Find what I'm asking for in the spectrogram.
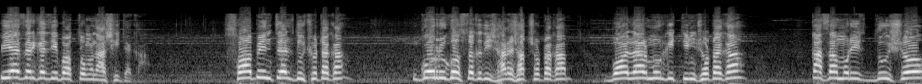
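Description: This man's voice sits at an extremely high pitch. It varies in an ordinary way. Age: 70s. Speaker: freedom fighter veteran and rickshaw puller. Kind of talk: street interview complaint. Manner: animated.

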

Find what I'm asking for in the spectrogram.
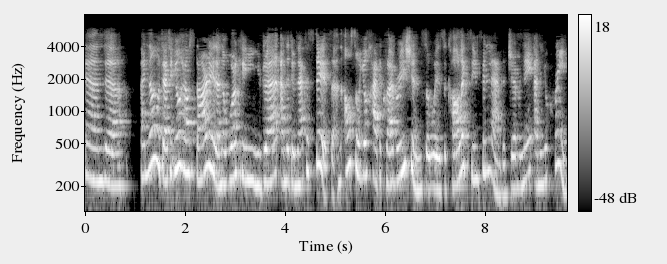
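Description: Against a quiet background with audible room echo, the speaker talks with a Mandarin accent. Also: moderate pace. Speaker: interview host. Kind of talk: scripted narration and interview. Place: studio.

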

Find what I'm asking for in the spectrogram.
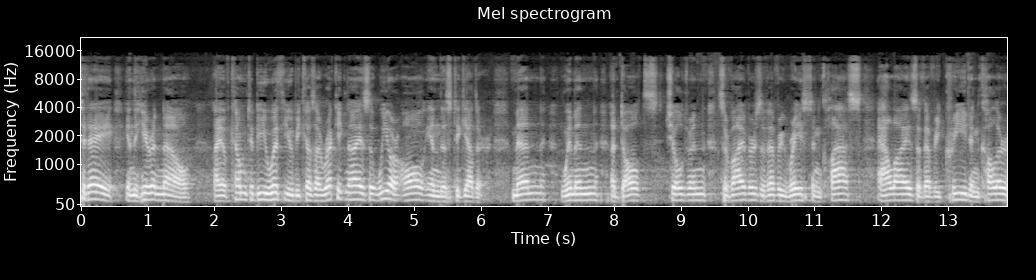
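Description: Speaking at a moderate pace, a man keeps a fairly even intonation and very even loudness. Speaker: speaker. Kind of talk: public reading at rally. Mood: solemn, earnest. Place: street. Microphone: camera far.

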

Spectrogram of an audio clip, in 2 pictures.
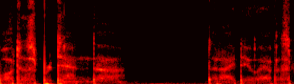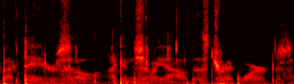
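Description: Soft-spoken whispering at a moderate pace, a dry sound with no echo, and noticeable background noise. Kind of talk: tutorial. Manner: soft ASMR whisper.

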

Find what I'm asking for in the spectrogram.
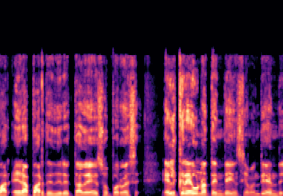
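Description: Against a quiet background, a man speaks at a very fast pace with ordinary pitch variation and a dry sound with no echo. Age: 20s. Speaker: youtuber reacting to clips. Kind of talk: casual commentary monologue. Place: home room. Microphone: studio mic.

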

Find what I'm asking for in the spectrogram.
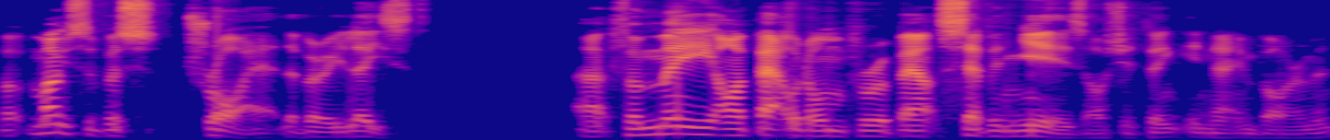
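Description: Against a quiet background, a man speaks fairly quickly, his loudness swinging widely and his pitch swinging very widely. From United Kingdom. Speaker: motivational speaker. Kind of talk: seminar talk. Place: home room.

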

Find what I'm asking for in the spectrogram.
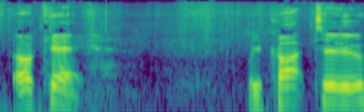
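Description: Loud background noise surrounds a man talking at a fairly slow pace, his voice dry with no echo. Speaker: fishing vlogger. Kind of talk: casual tutorial vlog chat. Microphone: phone near.

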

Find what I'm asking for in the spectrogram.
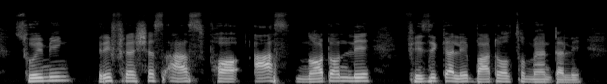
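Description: A man's fairly high-pitched, ordinary speaking voice with fairly even intonation and very even loudness, dry and close with no echo, on a very clean recording with a silent background. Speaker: teacher. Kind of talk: reading aloud.

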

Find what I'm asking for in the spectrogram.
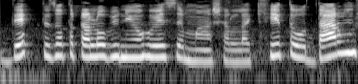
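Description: Here a woman talks in a high register. The variation in her pitch is ordinary. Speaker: cooking vlogger. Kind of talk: cooking tutorial. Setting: home kitchen with clay stove. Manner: casual, chatty.

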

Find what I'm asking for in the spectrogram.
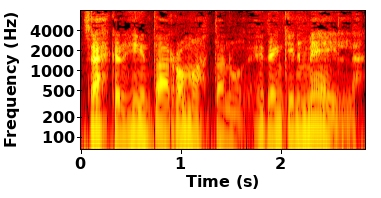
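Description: Speaking very slowly, a man's somewhat breathy voice keeps a fairly even intonation, the sound dry with no echo. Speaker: EV owner vlogger. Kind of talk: casual vlog chat. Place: car. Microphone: phone near.

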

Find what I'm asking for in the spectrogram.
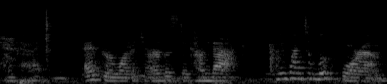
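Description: The pace is moderate and the intonation lively. Room echo can be heard. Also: woman, fairly low pitch for a woman.

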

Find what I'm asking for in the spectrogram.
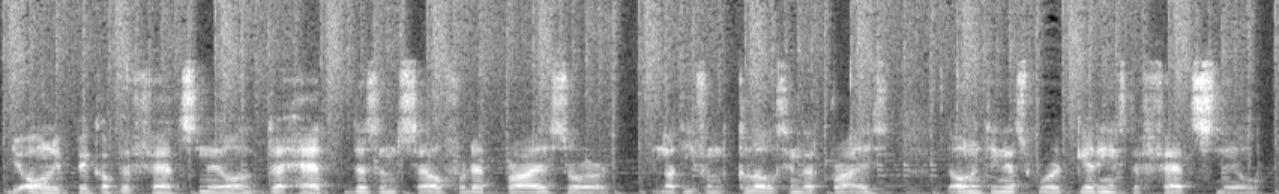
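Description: Over music in the background, a man talks at a moderate pace with a medium pitch and fairly even intonation. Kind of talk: game guide commentary.

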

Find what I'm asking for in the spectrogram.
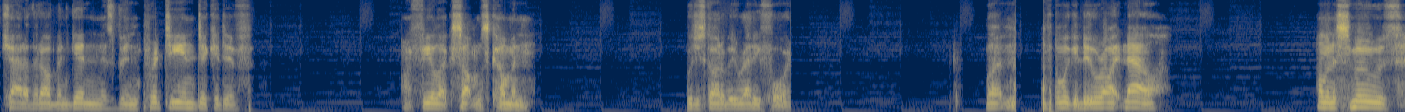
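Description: A man's raspy, put-on character voice at medium pitch and moderate pace, with long, frequent pauses and music in the background. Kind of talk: in-character roleplay dialogue. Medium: machinima. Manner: relaxed, musing. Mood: wistful, wary.

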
